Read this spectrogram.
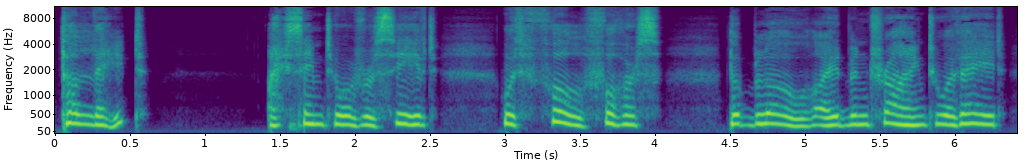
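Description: A woman giving a measured, theatrical dramatic reading of a classic novel in a studio. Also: a little high, fairly even intonation, dark tone, dry recording.

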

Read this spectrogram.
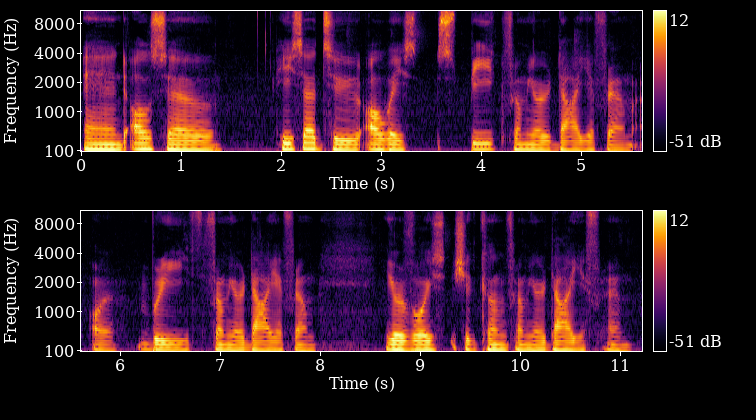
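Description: A man's voice: on the low side, flat delivery, slow pace, mellow, clean tone. A Filipino man with a Filipino accent, hosting a podcast in casual solo talk, rambling with frequent restarts and fillers. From Philippines. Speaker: podcast host.

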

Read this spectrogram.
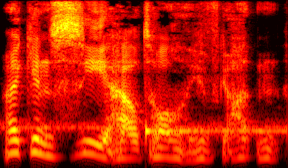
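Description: Man playing a lonely, pleading widowed father, lively pitch. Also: measured pace, noisy background, lightly acted.

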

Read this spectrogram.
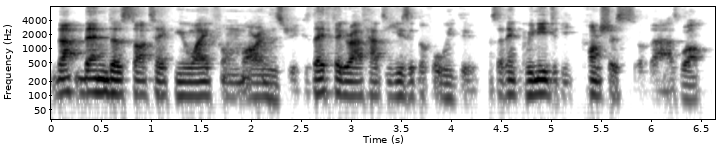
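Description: A man's voice: sits low, flat delivery, fast talker, echoey room. A man, a design studio director, answering interview questions in a reflective, explanatory way.

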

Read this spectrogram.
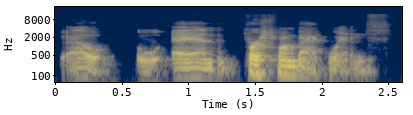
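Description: A man chatting casually as a podcast interview guest, speaking haltingly with repeated false starts. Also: low-pitched, expressive, gravelly, darkish tone, lo-fi sound.

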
